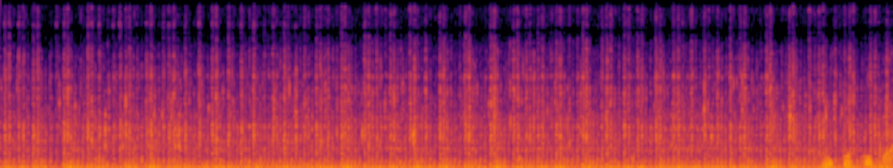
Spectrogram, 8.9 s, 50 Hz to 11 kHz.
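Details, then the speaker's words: Suzuki DT 9.9 (15) outboard, new, first start after over a year unstarted since factory check, cold: low burbling idle hunting faster and slower between 650 and 850 rpm before five-minute warm-up; cause unclear. "So far, it is not clear what is happening with the turnover. Turnovers from 650 to 850."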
